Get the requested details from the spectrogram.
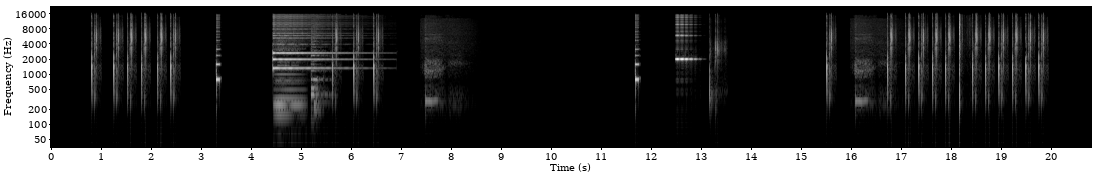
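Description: Quick, light footsteps tap on a stone floor.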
